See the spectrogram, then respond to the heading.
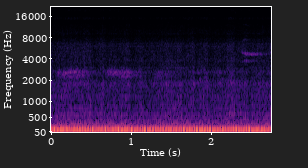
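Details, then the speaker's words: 2000 Ford Mustang 4.6 V8, coil-per-cylinder, deep exhaust rumble at idle with an uneven stumbling pulse; misfire persists after tune-up with no trouble codes, heard at the muffler; cylinder contribution test with scanner to follow. "este carro trae un mix fire amigos mi cliente me lo trajo le hicimos la afinación pero el míster sigue y el problema es que no tenemos ningún código"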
